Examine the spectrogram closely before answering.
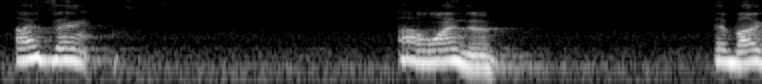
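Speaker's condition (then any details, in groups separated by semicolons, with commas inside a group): ALS; diagnosed during pro football career in Nashville after loss of strength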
